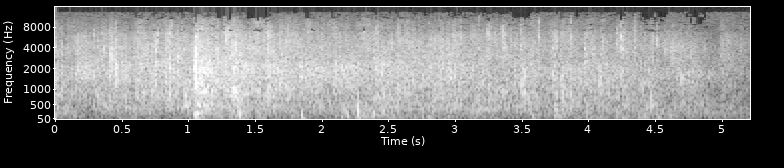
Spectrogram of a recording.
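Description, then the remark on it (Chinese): A room full of people applauding steadily to welcome a speaker who will share about the CCE ministry, a dense wash of claps that swells near the start and holds at an even level for several seconds, with no one speaking. “好吧，我们拍手来欢迎他。”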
